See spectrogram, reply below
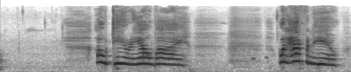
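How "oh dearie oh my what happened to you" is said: put-on very high old gnome voice. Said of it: "two older gnomes look at you and go".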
